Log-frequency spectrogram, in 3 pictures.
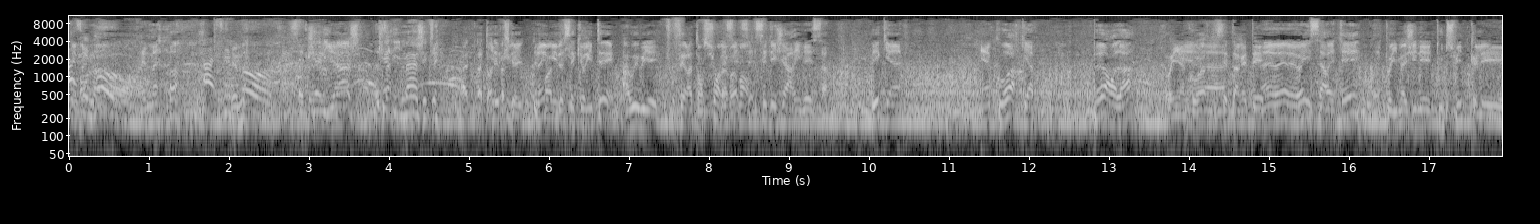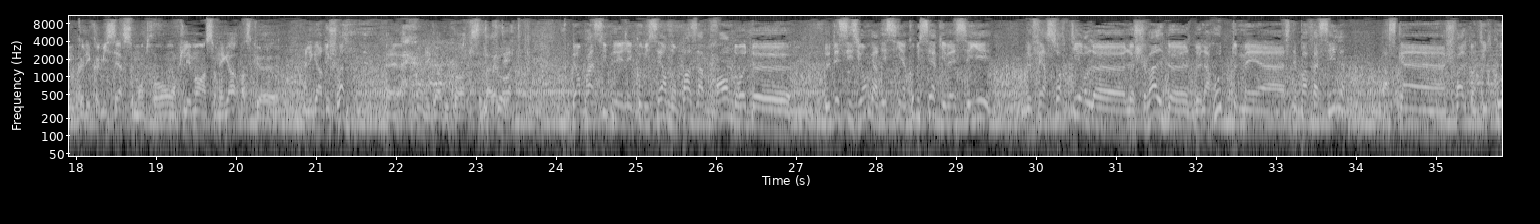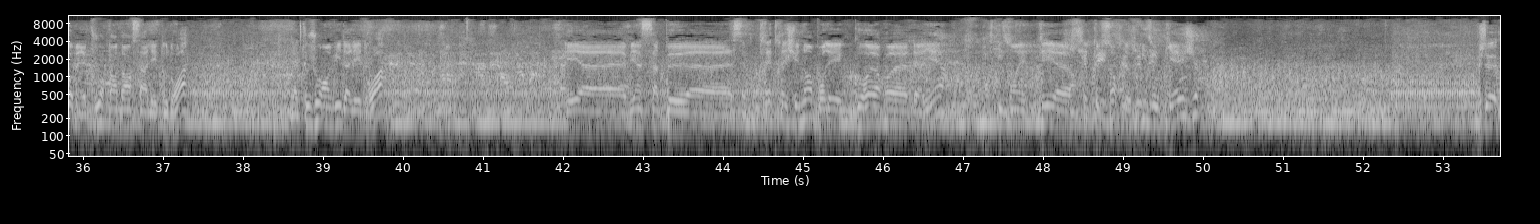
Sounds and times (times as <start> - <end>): Speech: 0.0 - 50.4, 53.3 - 53.7.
